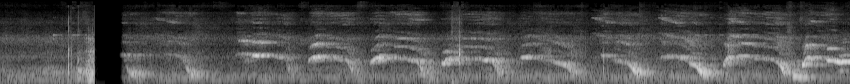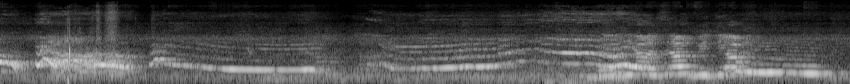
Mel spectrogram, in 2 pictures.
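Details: Poodle puppy crying and yowling: a run of short, rapidly repeated whimpers, each falling in pitch, followed by longer rising and wavering whines; a sharp click near the start and faint background music.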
